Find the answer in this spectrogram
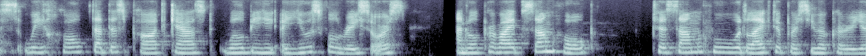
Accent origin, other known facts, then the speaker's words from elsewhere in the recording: India; moved away as an adult; now in Geneva, Switzerland; I'm originally from India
